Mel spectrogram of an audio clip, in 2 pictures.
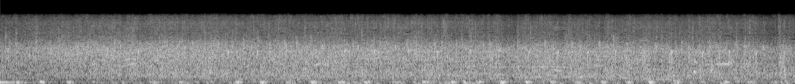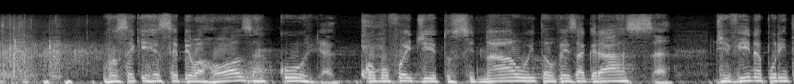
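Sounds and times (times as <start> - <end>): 
big round of applause: 0.0 - 9.3
speech: 9.1 - 15.8.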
